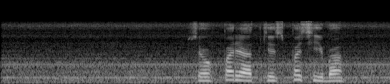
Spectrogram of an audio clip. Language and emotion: Russian, neutral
